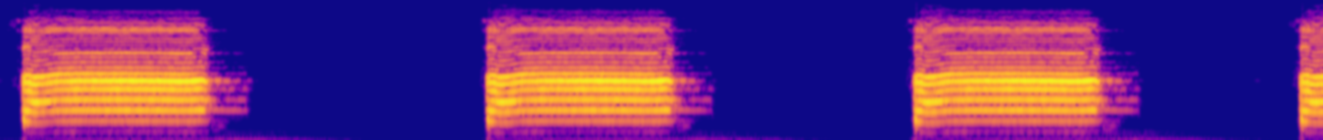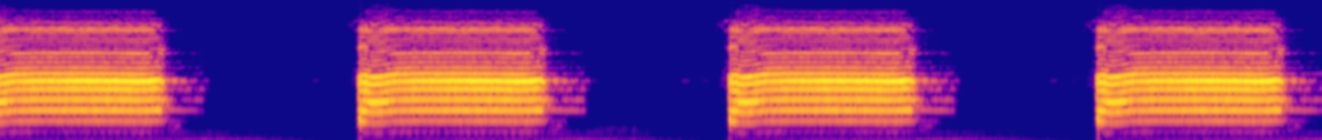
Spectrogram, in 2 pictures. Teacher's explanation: سا سا اس کے بعد سا کے آخر میں ہونٹ بند نہیں کریں گے، کیونکہ ہونٹ بند کریں گے تو الف سیدہ نہیں ہوگا، سیدہ نہیں ہوگا تو آپ کا سا بھی درست نہیں ہوگا۔ اس کے بعد سا کے الف مدہ کو صرف ایک الف لمبا کریں گے۔ سا سا سا سا سا سا سا سا کو ادا کرتے ہوئے نوک زبان پھسلنے نہ پائے۔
